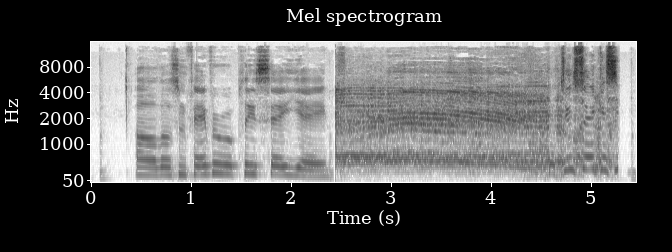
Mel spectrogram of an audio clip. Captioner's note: speaking French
